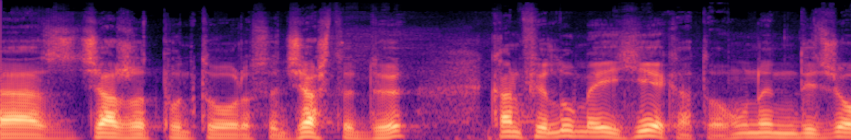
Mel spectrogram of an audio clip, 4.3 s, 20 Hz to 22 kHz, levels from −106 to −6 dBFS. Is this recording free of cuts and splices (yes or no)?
yes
